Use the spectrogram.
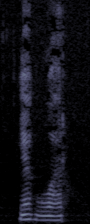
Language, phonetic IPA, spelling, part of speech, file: Polish, [jaˈɡuʷar], jaguar, noun, LL-Q809 (pol)-jaguar.wav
